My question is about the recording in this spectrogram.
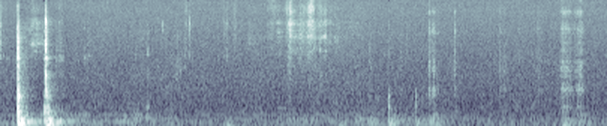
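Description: Two sharp knocks as a folding pocket knife is set down on a cutting mat, followed by faint clicks and rustles of the knives being handled.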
